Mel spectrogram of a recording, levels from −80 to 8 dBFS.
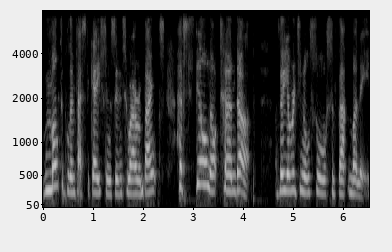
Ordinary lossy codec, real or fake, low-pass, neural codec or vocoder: Opus, 16 kbps; fake; 7.2 kHz; codec, 16 kHz, 8 kbps, FreqCodec, smaller model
